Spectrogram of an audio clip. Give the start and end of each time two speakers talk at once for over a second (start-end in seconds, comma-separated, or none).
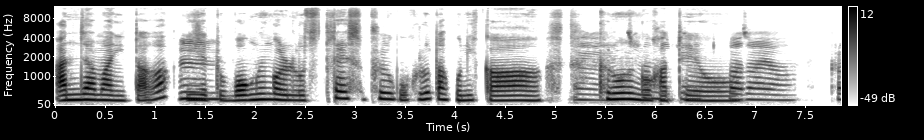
5.4-6.9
